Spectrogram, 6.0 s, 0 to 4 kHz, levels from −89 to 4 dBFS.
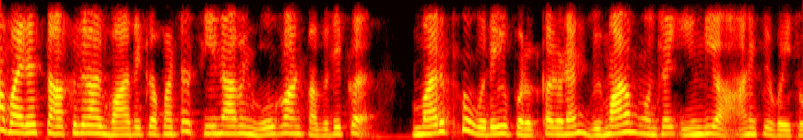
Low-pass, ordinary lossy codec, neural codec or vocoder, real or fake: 3.6 kHz; Opus, 32 kbps; codec, 16 kHz, 2 kbps, FreqCodec, larger model; fake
